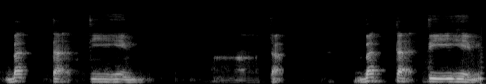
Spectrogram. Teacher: masukkan lam dalam ta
